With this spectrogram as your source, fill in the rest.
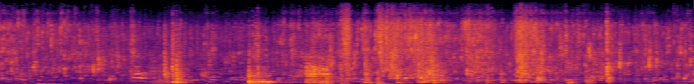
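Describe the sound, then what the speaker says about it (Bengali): Tap water pours steadily into a container, a continuous splashing rush that swells and shifts over about ten seconds with brief dips and surges, with no voices over it. "জল পড়ছে জলটা ভরে নেবো"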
